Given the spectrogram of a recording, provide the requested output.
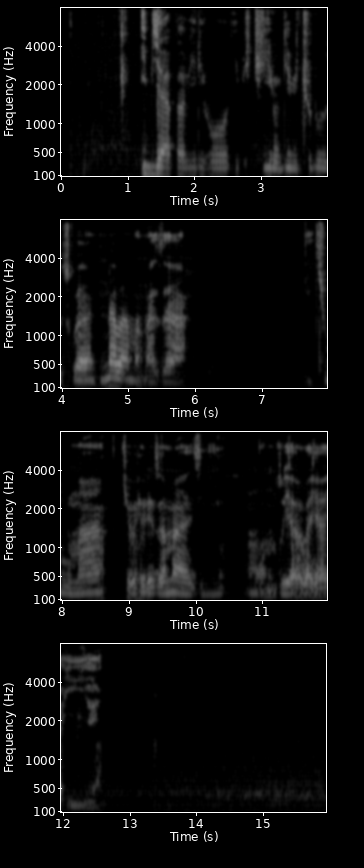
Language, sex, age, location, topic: Kinyarwanda, male, 18-24, Kigali, government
